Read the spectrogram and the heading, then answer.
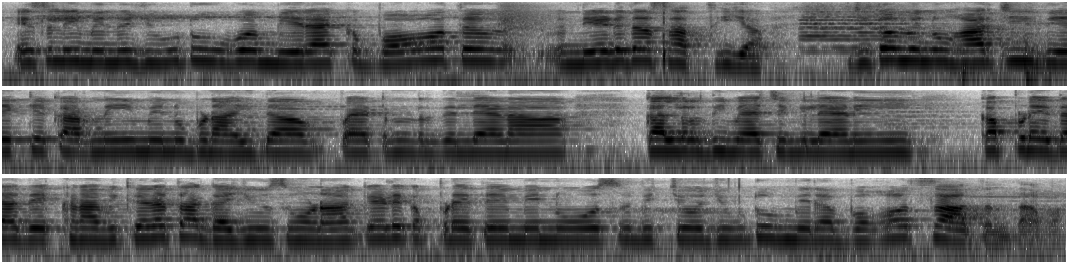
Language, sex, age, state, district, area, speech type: Punjabi, female, 30-45, Punjab, Ludhiana, urban, spontaneous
